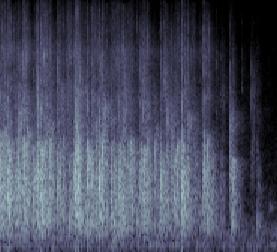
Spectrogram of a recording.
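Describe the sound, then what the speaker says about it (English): Applause from a student government senate meeting crowd, a dense patter of clapping that holds steady for about three seconds before thinning into a few scattered final claps. "So give yourselves a round of applause."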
